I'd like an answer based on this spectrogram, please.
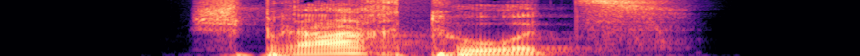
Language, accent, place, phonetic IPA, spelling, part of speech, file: German, Germany, Berlin, [ˈʃpʁaːxˌtoːt͡s], Sprachtods, noun, De-Sprachtods.ogg
- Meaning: genitive singular of Sprachtod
